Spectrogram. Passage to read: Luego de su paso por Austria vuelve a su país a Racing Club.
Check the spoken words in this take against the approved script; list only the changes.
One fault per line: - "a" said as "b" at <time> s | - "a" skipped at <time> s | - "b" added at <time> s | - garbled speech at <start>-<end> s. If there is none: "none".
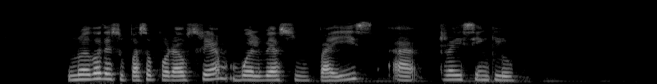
none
